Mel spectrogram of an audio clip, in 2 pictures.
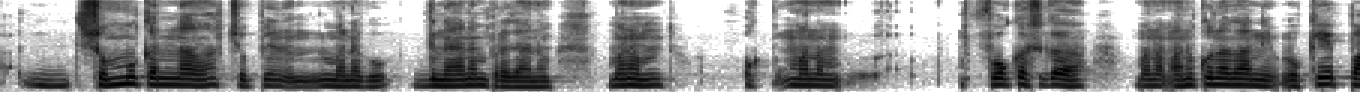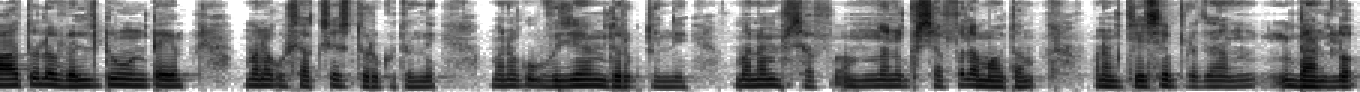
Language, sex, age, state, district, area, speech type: Telugu, male, 18-30, Andhra Pradesh, Anantapur, urban, spontaneous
